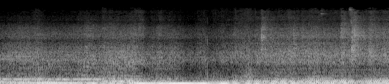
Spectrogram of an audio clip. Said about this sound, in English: Sounds of it, that's not the electric crew. That is the debris crew they're taking all the trees and sucking them into the truck and then grinding them. The truck is actually going back and forth down the street in front of the house.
